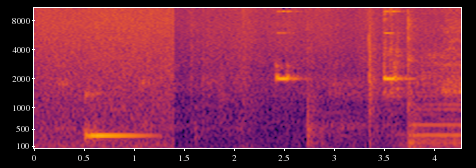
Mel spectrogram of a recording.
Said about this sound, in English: All right, there you go. You heard the beep, and now the microwave is going, and it's counting down 3 minutes.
